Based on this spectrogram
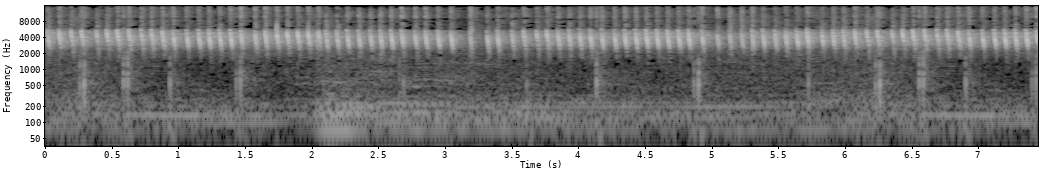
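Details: Bar-winged prinia lure song, the rapid-fire 'nembak rapet' material of ciblek pari, played so rival birds respond: a long, continuous stream of quick high clicking notes, briefly dipping in loudness midway, with low rumbling behind.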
